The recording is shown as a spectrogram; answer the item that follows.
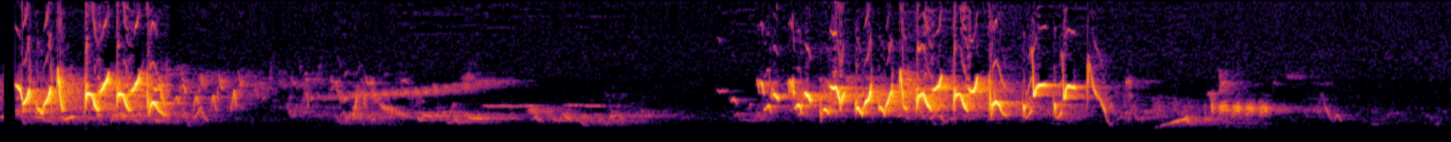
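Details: Two bright bursts of rapid high chirps from an indigo bunting, separated by a quieter stretch of thin buzzy notes, with a sharp falling whistle near the end.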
